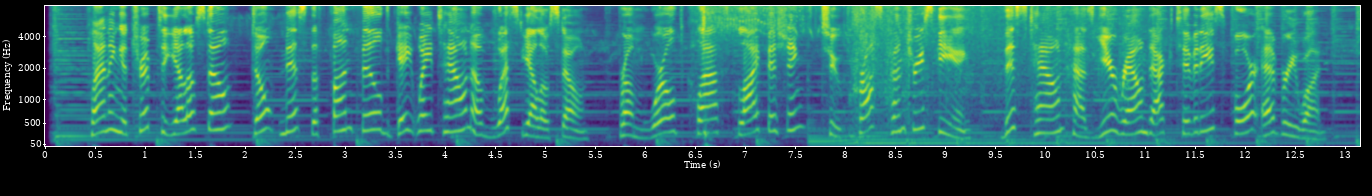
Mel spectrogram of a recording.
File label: Narration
